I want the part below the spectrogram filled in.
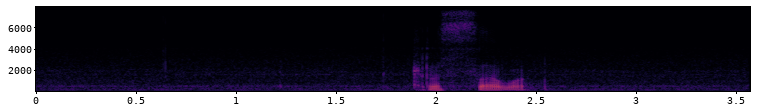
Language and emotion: Russian, positive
